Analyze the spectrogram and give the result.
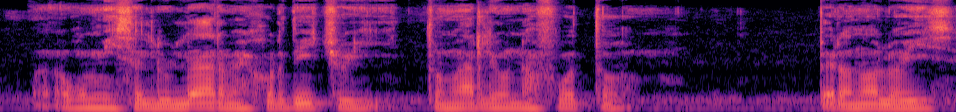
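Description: A man speaks fairly slowly at a medium pitch, in a monotone with flat intonation. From El Salvador. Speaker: YouTuber. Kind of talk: scripted narration.

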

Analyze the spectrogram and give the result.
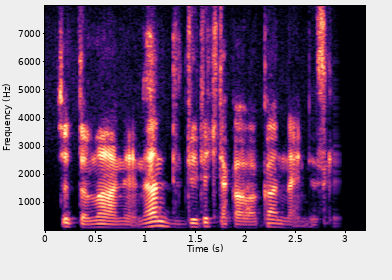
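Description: The man's intonation is fairly even as he talks at a very fast pace. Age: 20s. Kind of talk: casual chat. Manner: playful.

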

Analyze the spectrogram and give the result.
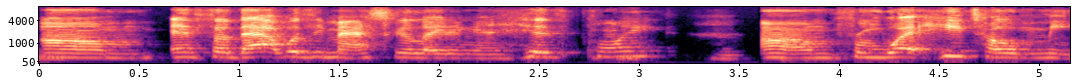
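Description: Her voice is an ordinary speaking voice, as this woman with an American accent talks at a fairly slow pace with a medium pitch and fairly even intonation. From North Carolina, Piedmont area. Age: young. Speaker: entrepreneur and motivational storyteller. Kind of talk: personal life story in interview.

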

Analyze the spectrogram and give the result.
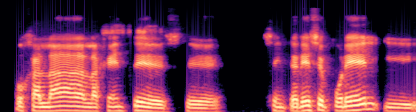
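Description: Speaking at a medium pitch, a man holds a fairly even intonation. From Mexico, Tamaulipas (Ciudad Madero). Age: 60s. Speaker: poet. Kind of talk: interview. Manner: halting, many repetitions.

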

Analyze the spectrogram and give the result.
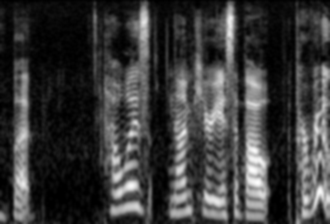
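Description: With an American accent and a fairly high pitch, a woman speaks in an animated tone. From Utah. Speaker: podcast host. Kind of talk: casual interview.

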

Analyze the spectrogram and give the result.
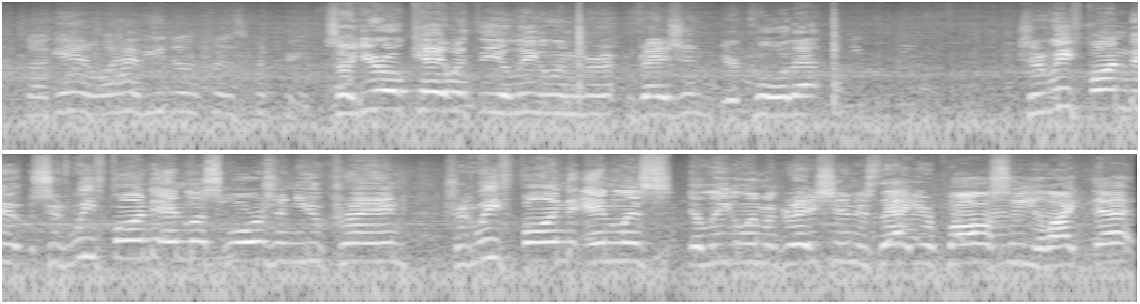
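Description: A man races along at a very fast pace while background noise is noticeable. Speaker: activist commentator. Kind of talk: angry sarcastic street rant. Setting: outdoors at border site, filming on camera. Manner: sarcastic, loud, indignant; mocking, fast-paced, animated.

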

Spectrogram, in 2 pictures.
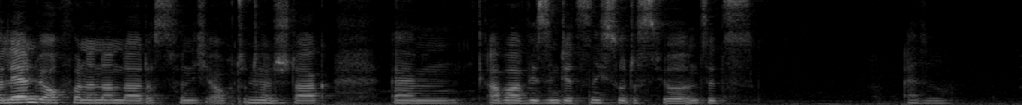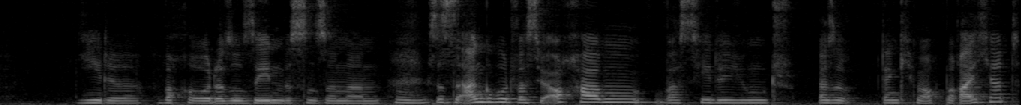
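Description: A woman at medium pitch, fairly quick yet with long, frequent pauses, her intonation fairly even. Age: 20s. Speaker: nursery teacher and church youth co-leader. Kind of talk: casual interview.

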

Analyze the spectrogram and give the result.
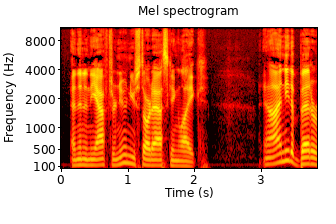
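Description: A man with an American accent and an unremarkable speaking voice talks at a fairly quick pace and medium pitch, in a very clean recording with a silent background. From West Virginia. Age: 30s. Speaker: podcast host. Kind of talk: casual chat.

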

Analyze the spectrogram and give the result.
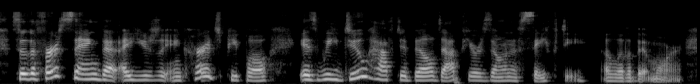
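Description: With an ordinary speaking voice, a woman talks at a moderate pace and medium pitch, her intonation lively. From Quebec, Canada. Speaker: stress and burnout coach, speech pathologist. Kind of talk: podcast interview.

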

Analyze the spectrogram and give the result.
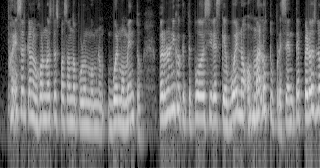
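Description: A very fast, animated woman's voice with a Mexican accent, fairly high in pitch, with lively intonation and hardly any pauses. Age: 20s. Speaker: podcast host. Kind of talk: solo podcast monologue.

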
